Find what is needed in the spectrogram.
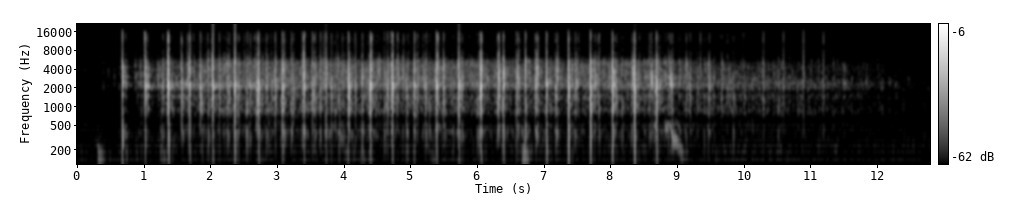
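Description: Crowd applause: many separate hand claps in an irregular patter. It starts about a second in, then thins out and dies away near the end.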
